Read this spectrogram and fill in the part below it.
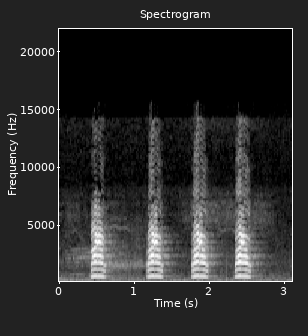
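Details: A pet Indian ringneck parakeet, described as getting angry, imitates a cat with four short, nasal, rise-and-fall meows, one about every two-thirds of a second, in a quiet room.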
